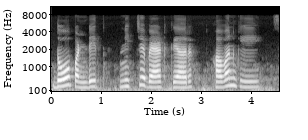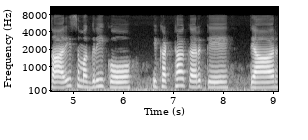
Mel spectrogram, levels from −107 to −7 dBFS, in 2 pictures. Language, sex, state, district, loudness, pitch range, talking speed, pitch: Hindi, female, Punjab, Fazilka, -15 LUFS, 210-245 Hz, 80 wpm, 220 Hz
